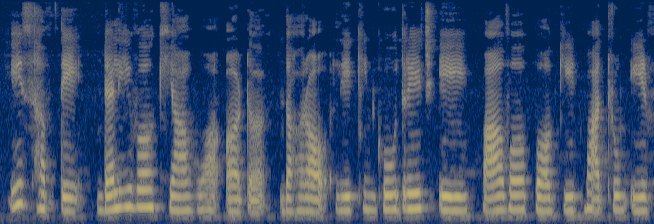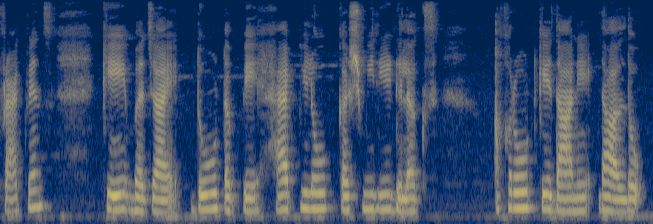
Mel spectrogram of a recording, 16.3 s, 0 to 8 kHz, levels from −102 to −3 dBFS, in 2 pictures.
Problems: none marked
